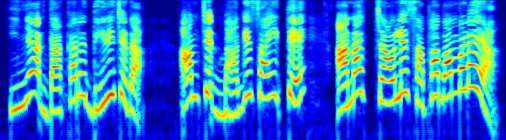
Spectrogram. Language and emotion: Santali, angry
